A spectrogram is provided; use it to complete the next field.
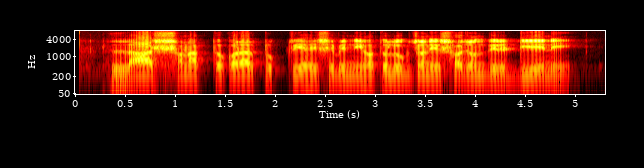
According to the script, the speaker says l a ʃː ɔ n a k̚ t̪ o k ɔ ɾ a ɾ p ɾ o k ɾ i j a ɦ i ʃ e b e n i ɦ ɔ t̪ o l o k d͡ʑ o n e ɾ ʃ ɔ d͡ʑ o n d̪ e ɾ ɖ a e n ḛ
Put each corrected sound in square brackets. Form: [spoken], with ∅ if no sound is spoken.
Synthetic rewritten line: l a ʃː ɔ n a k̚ t̪ o k ɔ ɾ a ɾ p ɾ o k ɾ i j a ɦ i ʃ e b e n i ɦ ɔ t̪ o l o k d͡ʑ o n e ɾ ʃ ɔ d͡ʑ o n d̪ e ɾ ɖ [i] e n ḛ

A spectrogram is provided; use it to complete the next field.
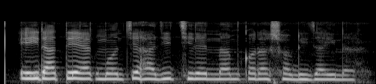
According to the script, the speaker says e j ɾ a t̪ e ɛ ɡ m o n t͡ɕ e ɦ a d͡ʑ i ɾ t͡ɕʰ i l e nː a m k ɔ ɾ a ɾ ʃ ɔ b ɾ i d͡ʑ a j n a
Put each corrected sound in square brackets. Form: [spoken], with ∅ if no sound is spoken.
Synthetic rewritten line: e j ɾ a t̪ e ɛ [k] m [ɔ] n t͡ɕ e ɦ a d͡ʑ i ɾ t͡ɕʰ i l e nː a m k ɔ ɾ a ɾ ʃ ɔ b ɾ i d͡ʑ a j n a

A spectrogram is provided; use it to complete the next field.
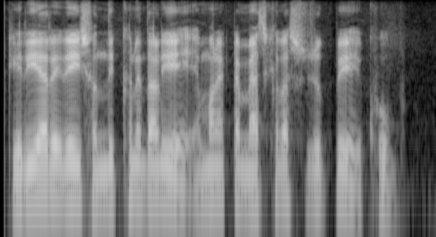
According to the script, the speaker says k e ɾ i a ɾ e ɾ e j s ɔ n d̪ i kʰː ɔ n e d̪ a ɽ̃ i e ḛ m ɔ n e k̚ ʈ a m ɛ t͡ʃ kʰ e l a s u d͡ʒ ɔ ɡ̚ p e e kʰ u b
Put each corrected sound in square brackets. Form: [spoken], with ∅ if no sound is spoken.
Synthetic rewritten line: k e ɾ i a ɾ e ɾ e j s ɔ n d̪ i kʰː ɔ n e d̪ a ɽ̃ i e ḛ m ɔ n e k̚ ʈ a m ɛ t͡ʃ kʰ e l a s u d͡ʒ [o] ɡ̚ p e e kʰ u b

